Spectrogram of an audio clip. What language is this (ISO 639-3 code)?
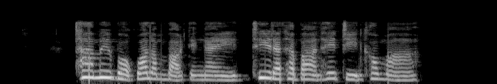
tha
